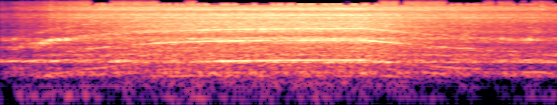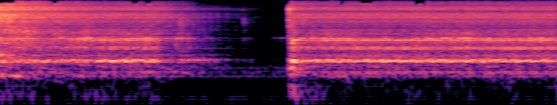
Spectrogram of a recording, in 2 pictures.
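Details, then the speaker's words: KitchenAid stand mixer after its first-ever gearbox regrease with food-grade grease, previously showing light clicking: a steady high motor whine with smooth gear hum, briefly cut then restarted, no grinding; runs with less difficulty, especially at highest speed. "So, I think it sounds a little bit better to me at least. Um, especially at the highest speed. seems like it runs with a little bit less difficulty."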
